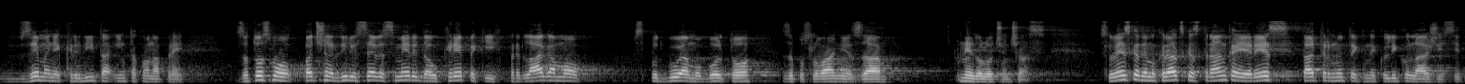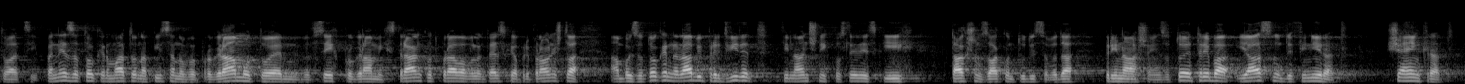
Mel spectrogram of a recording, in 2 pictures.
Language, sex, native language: Slovenian, male, Slovenian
